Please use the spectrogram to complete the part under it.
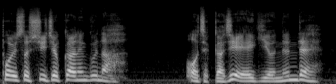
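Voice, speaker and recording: A man's voice: sits high, moderate pace, dry recording, lightly acted. A woman voicing an affectionate father who dotes on his daughter. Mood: doting. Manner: warm, doting. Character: affectionate older father of the bride.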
